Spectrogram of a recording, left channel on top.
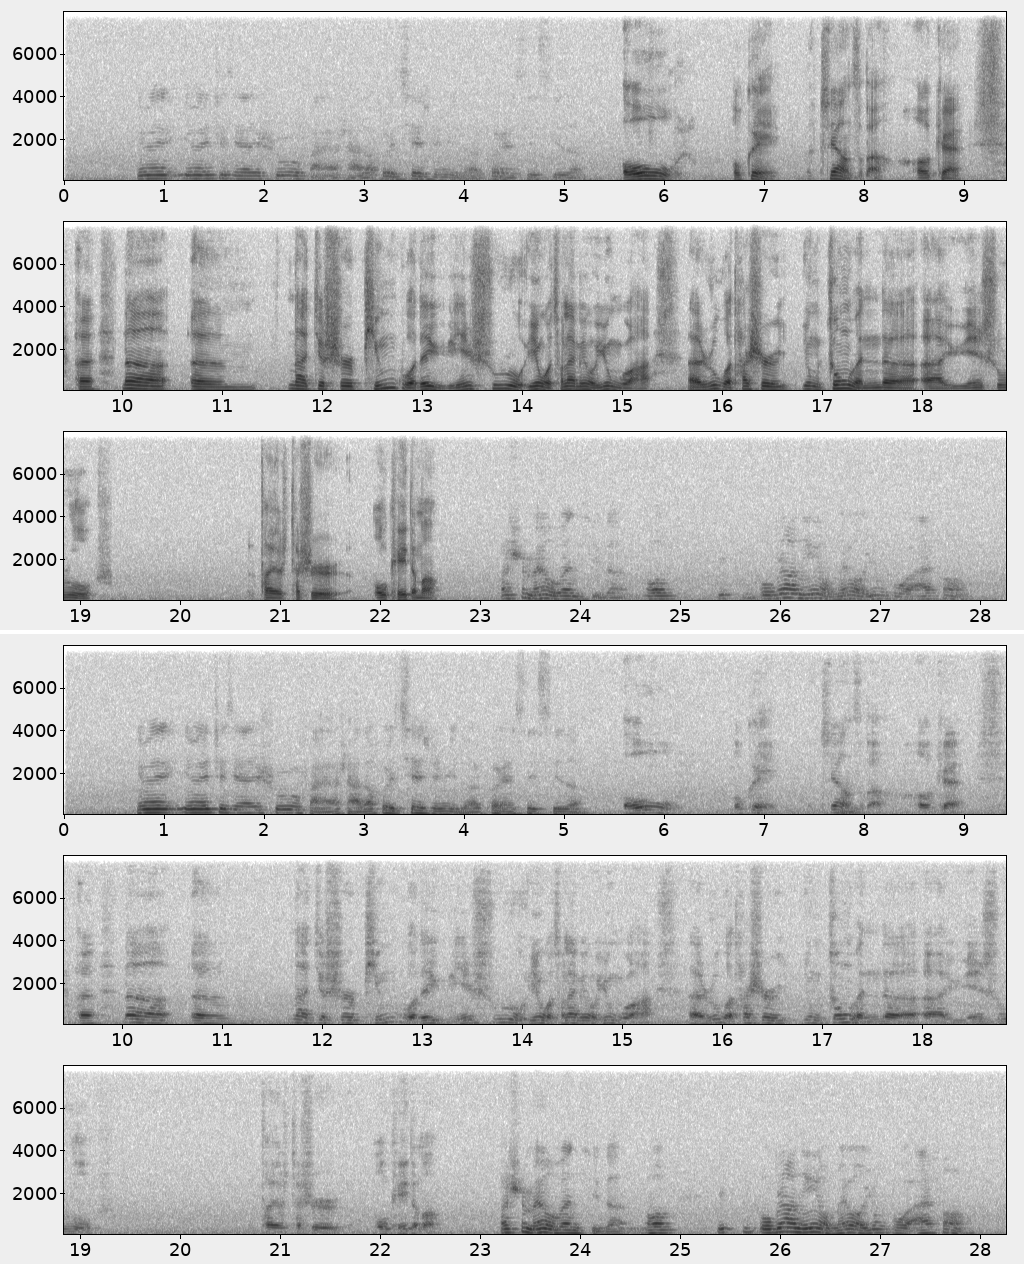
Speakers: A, on the right (about 25°); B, on the left (about 80°).
A: 因为因为这些输入法呀啥的会窃取你的个人信息的，
B: 哦，OK，这样子的，OK，
A: 嗯。
B: 呃，那嗯。那就是苹果的语音输入，因为我从来没有用过啊。呃，如果它是用中文的呃语音输入，它它是 OK 的吗？
A: 啊，是没有问题的。我，嗯，我不知道您有没有用过 iPhone。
